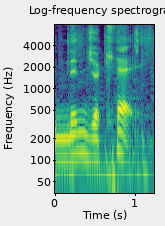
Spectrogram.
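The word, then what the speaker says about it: Ninjak: been explained to me we've been calling it ninja and what up chad cave but uh i've been told that the creek the correct pronunciation is actually ninja k because if he dies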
